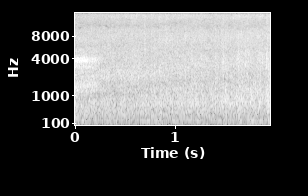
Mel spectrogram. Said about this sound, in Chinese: 刚才我们就是一阵大雨哦，打雷、闪电、雷电交加，然后就倾盆大雨。到现在大雨没有停止哦。啊、哦，我打开窗户，大家听，欣赏一下。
